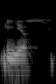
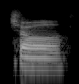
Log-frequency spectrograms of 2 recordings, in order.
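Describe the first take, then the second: First: The name begins with a t sound. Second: The name begins with a ch sound. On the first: This is how the name's owner says it. "for me, I pronounce it as Tio" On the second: This is how other people say the name. "a lot of people pronounce it as Tio or Cho"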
